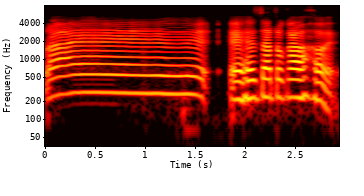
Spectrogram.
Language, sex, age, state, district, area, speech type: Assamese, female, 45-60, Assam, Golaghat, rural, spontaneous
